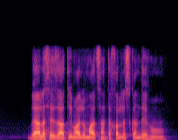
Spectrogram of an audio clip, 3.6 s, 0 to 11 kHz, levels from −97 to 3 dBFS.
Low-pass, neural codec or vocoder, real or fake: 7.2 kHz; codec, 16 kHz, 2 kbps, FunCodec, trained on Chinese and English, 25 frames a second; fake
